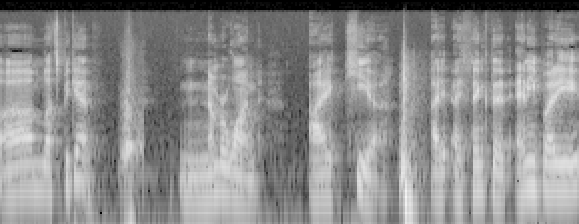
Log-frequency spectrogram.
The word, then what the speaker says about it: IKEA: pronounces this wrong because in Sweden they they say if I eeka um and even maybe I still might be mispronouncing it but if you're in the US or or Britain I think most people pronounce it Ikea and that's what they understand Ikea yeah get you some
